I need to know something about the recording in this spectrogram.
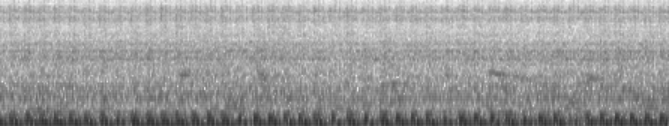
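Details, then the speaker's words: Honda Supra motorcycle after cam chain roller and sprocket replacement: small single idling smooth with quick slightly uneven exhaust popping, two to three beats a second; characteristic of this model, not a fault. "halus ya cuma ciri khas daripada motor ini yaitu kayak ada suara sering-sering seperti itulah beda sama Grand sama legenda ya rasanya itu di knalpot ada suara yang sering-sering gitu"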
